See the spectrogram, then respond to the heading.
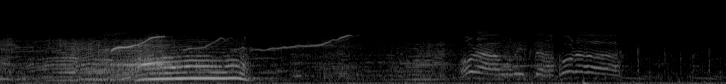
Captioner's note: cowboys whistle and shout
